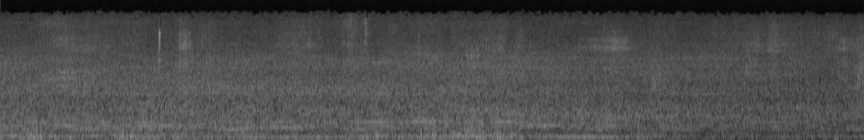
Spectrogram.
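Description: Steady low drone of a distant engine, holding at a constant pitch and easing slightly near the end.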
